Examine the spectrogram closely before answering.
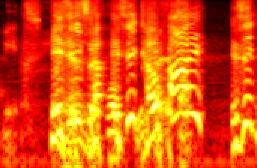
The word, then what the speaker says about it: Kofi: what I'm saying like it's not pronounced coffee so wait what dude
